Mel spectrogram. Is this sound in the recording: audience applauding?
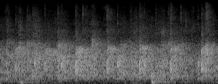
yes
